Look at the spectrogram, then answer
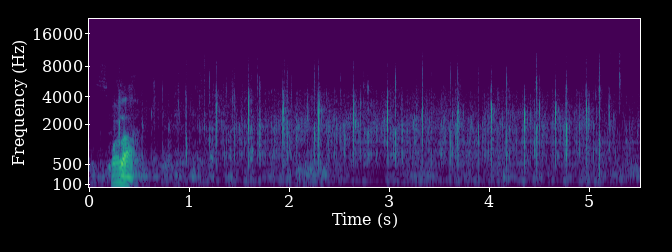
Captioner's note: audience applauding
